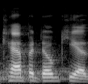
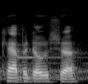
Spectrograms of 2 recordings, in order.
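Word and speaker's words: Cappadocia: Yeah, I never saw any horses at Capidokia, though. Capidoshia again. I think the Turks pronounce it Capidokia.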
